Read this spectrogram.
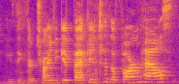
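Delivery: usual speaking voice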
